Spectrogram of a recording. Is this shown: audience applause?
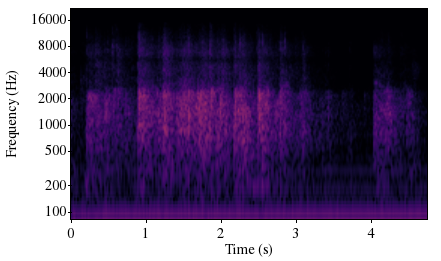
yes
